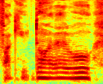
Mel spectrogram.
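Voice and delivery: mock yelling. Recounting yelling at bystanders who filmed a crash, retelling yelling at people. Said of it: "I'm yelling at people".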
